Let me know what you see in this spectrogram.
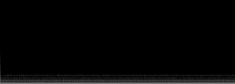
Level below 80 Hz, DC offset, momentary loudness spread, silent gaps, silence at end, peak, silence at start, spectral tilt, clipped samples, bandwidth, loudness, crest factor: -60 dBFS; 2%; 0 LU; none; 0 s; -34 dBFS; 0 s; -6.5 dB/octave; under 0.1%; 10.5 kHz; -58 LUFS; 8 dB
